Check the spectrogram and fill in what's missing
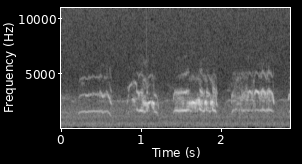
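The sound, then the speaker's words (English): Several owl fledglings give raspy, trilling food-begging wail calls in late June, at the very end of the season, about four drawn-out calls overlapping in a steady, insistent sequence over a low background rumble; the calls are more raspy and trilly than the adult wail. “I hear a bunch of fledglings giving that kind of food bag whale call.”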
